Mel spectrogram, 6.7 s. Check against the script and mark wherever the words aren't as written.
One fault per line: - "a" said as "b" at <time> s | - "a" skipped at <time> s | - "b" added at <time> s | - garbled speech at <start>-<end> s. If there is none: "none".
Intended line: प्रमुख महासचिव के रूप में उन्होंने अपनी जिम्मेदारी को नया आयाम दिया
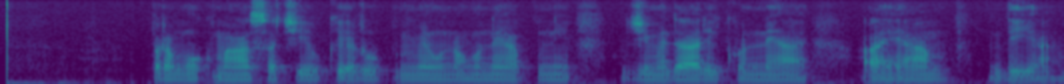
none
